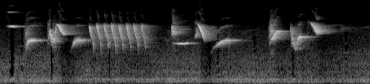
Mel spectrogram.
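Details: Continuous black-throated canary song for schooling a white-rumped shama, packed with fast trilled buzzes, sweeping whistles and sharp chips in quick succession for nearly four seconds.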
